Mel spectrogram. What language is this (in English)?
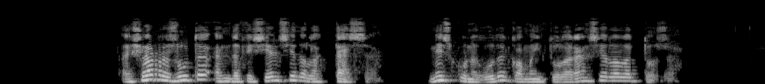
Catalan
